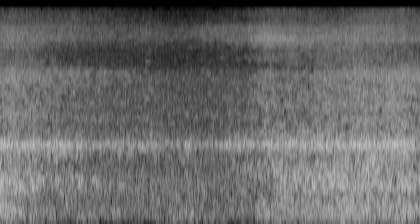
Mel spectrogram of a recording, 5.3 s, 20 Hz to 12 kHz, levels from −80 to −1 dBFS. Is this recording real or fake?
real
